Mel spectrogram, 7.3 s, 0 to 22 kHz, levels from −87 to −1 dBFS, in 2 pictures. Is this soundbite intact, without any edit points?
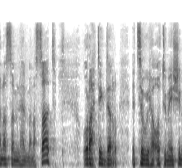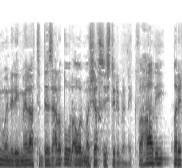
yes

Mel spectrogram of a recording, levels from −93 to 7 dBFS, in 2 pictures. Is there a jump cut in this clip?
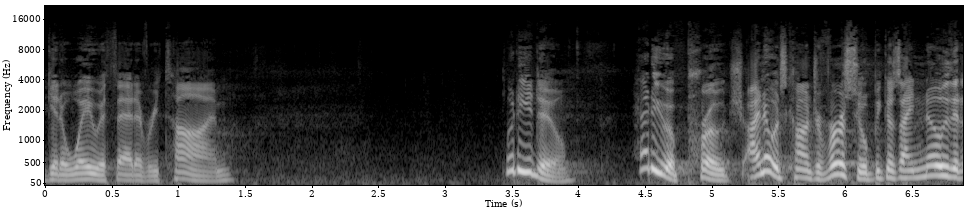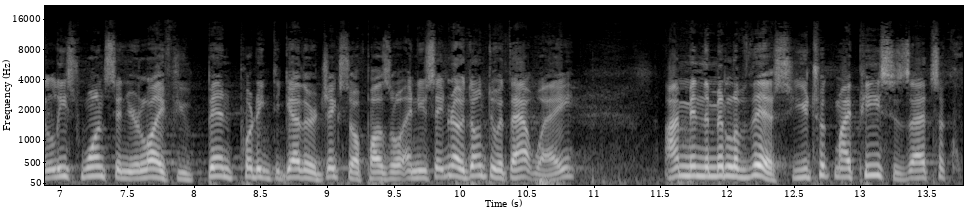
yes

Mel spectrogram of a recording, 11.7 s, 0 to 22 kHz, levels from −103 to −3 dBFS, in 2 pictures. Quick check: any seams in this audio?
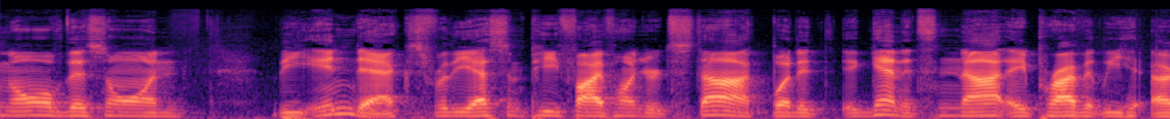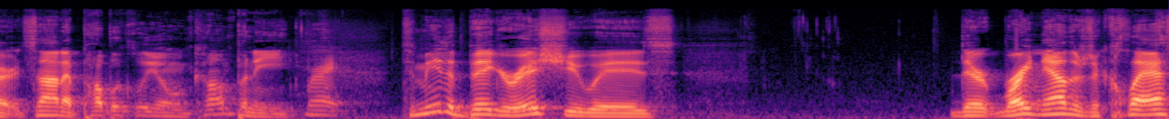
no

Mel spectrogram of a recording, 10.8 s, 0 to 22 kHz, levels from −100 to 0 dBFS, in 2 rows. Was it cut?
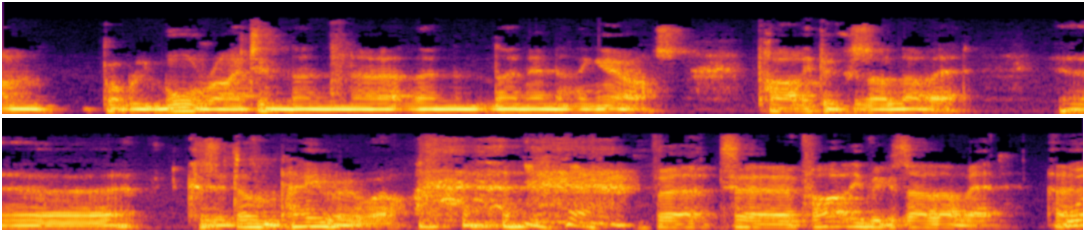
no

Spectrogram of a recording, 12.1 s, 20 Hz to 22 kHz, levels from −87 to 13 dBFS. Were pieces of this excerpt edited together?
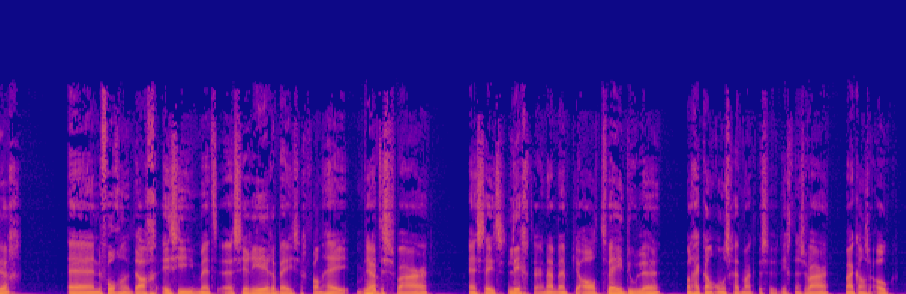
no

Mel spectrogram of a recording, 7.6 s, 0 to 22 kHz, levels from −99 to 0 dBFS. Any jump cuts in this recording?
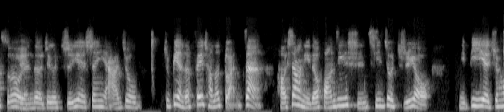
yes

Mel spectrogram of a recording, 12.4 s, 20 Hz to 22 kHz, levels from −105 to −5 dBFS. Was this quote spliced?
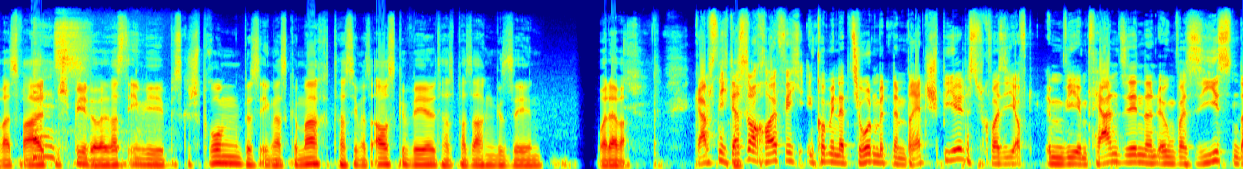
no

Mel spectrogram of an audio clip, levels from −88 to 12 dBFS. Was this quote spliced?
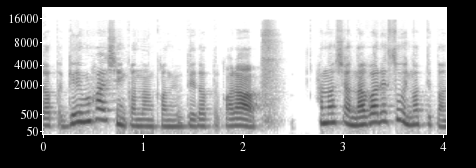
no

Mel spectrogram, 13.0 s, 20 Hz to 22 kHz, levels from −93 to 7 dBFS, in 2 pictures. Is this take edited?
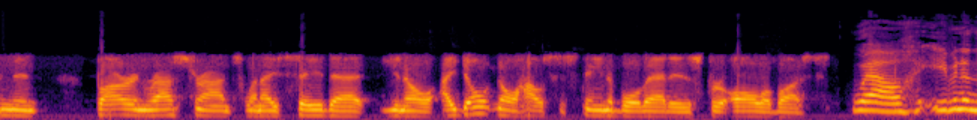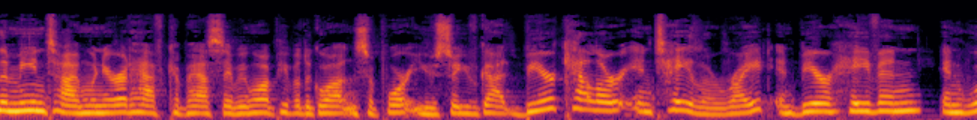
no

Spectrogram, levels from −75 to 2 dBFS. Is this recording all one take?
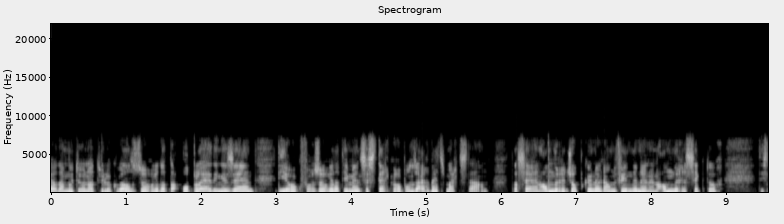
no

